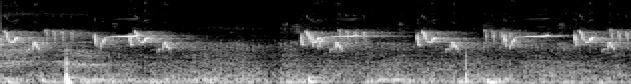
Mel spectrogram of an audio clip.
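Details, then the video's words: Apparently two red-headed prinias singing in a jackfruit tree give short, high chirpy phrases with a thin rising whistle, repeated about every second, over low knocks and a soft murmur. "Prenjak Kepala Merah Suara Gacor"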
